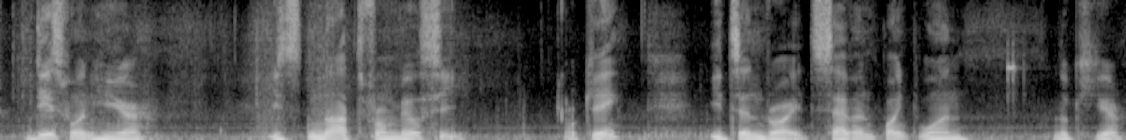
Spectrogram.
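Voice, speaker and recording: This man talks at a very slow pace in a Brazilian Portuguese accent, leaving long, frequent pauses. His voice is fairly high-pitched, with a dark, mellow tone and ordinary pitch variation. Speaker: tech video creator. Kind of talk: product unboxing tutorial. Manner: halting, with fillers.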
